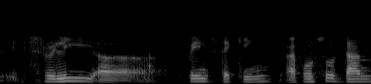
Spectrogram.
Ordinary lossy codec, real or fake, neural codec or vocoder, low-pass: none; fake; codec, 44.1 kHz, 7.8 kbps, Pupu-Codec; 3.6 kHz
